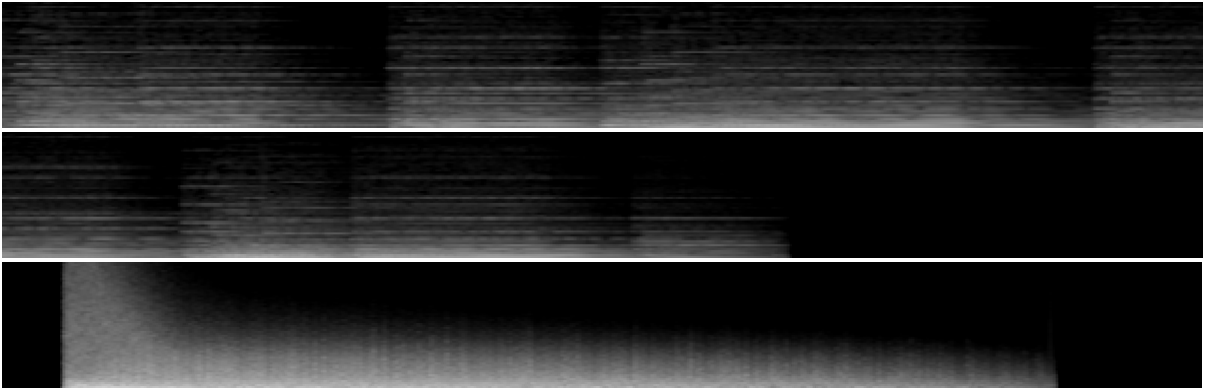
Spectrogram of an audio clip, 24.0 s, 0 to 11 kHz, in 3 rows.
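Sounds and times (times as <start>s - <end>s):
music of sustained chords: 0.0s - 13.2s.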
